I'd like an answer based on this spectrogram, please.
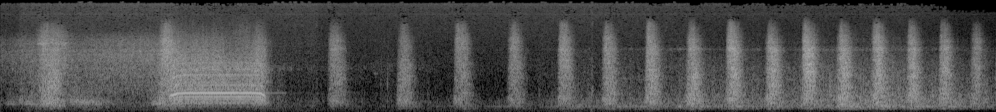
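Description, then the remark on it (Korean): A steam locomotive pulling a freight train, stopped briefly to take on cooling water, sounds a short whistle, then pulls away with loud, rhythmic chuffs of exhaust that start slow and steadily quicken as the train gathers speed, with no voices. “그런데 증기기관을 엔진으로 단 열차가 냉각수를 보충하려고 잠시 정차한 사이 불황자 하나가 재빨리 기차에 올라탄다.”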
